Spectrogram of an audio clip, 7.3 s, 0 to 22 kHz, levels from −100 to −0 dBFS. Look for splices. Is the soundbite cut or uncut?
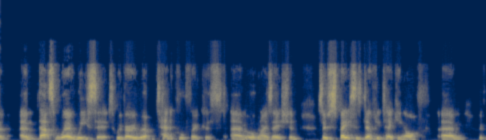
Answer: uncut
